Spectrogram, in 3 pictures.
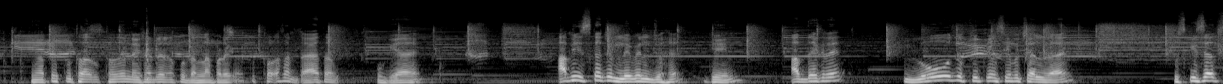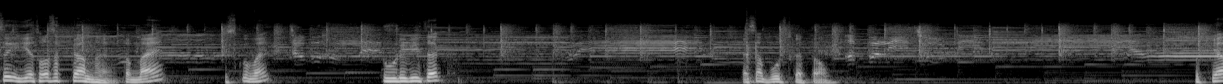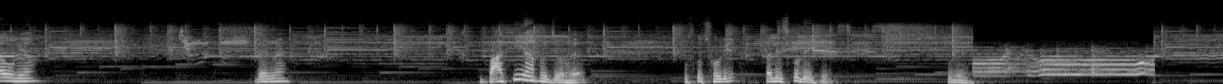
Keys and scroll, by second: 0.2 0, 1.6 Return, 17.8 2, 18.8 ., 19.1 0, 19.8 Return.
